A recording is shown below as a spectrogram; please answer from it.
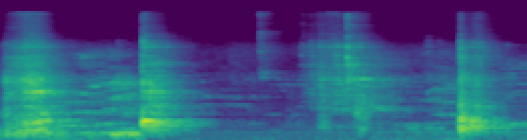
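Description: Rice being served from a pot at home alongside a fish-oil vegetable chorchori: several sharp metallic scrapes and clinks of a serving spoon against the pot, close and moderately loud, separated by brief pauses.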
